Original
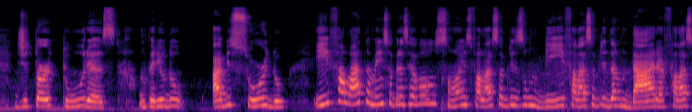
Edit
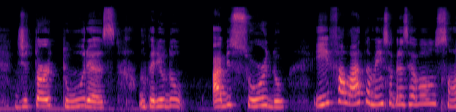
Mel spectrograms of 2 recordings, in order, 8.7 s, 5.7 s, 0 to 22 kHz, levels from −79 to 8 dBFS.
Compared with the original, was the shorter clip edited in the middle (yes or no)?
no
